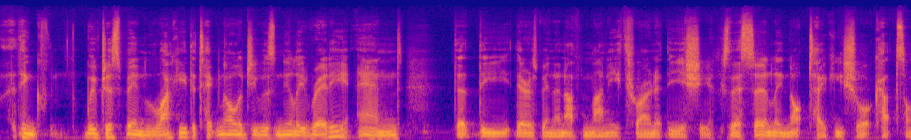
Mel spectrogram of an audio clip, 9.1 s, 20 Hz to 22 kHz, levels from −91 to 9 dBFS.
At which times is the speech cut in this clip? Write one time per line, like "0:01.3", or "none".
none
